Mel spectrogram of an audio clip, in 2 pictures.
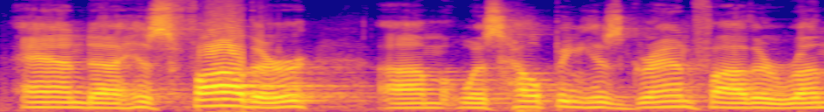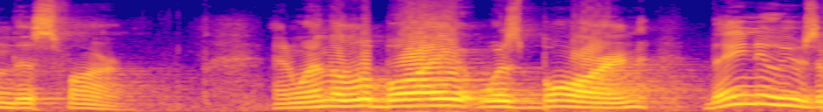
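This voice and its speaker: A man speaks at a moderate pace, his fairly high pitch showing ordinary variation. Audible room echo and noticeable background noise surround him. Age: 70s. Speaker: guest speaker at a church service. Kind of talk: sermon. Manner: conversational, with many filler words.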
